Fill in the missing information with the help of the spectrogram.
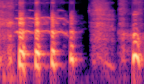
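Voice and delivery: high, loud laugh; real laugh. Real, not acted. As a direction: laugh along with chat. Laughing with chat.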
